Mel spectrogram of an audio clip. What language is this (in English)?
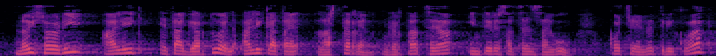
Basque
